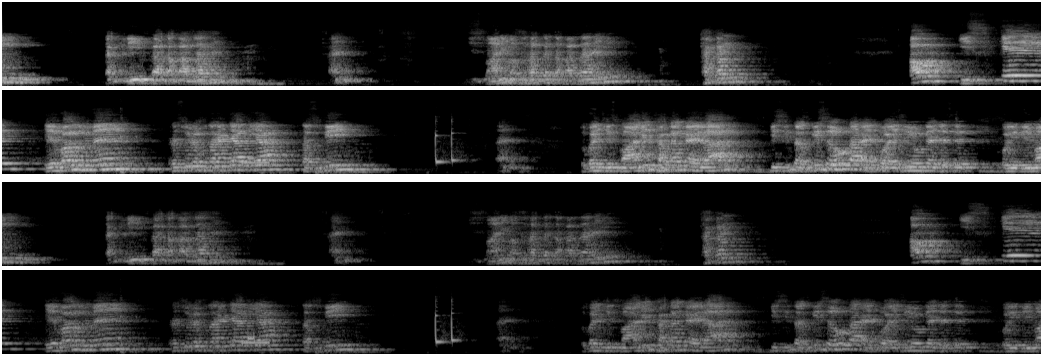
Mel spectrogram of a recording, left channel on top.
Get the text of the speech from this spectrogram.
تکلیف کا تقاضا ہے، جسمانی مسئلہ کا تقاضا ہے یہ تھکن. اور اس کے عوض میں رسول خدا نے کیا دیا؟ تسبیح. تو بھائی جسمانی تھکن کا علاج کسی تسبیح سے ہوتا ہے؟ تو ایسے ہو گیا جیسے کوئی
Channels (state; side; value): quieter; right; 10.0 dB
